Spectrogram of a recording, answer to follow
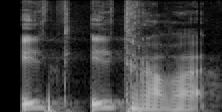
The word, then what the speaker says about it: ils travaillent: And ENT that you never hear at the end of the verbs. So written literally, ils travaillent, pronounced, il travaille.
